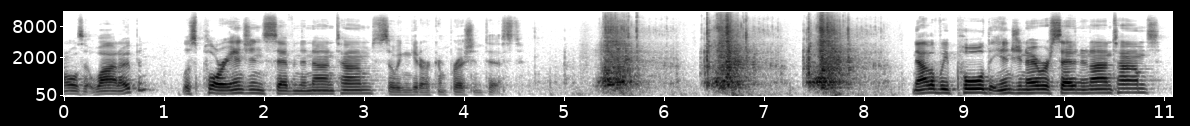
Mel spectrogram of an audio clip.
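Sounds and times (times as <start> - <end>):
recoil starter pull whirring: 5.0 - 8.4.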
